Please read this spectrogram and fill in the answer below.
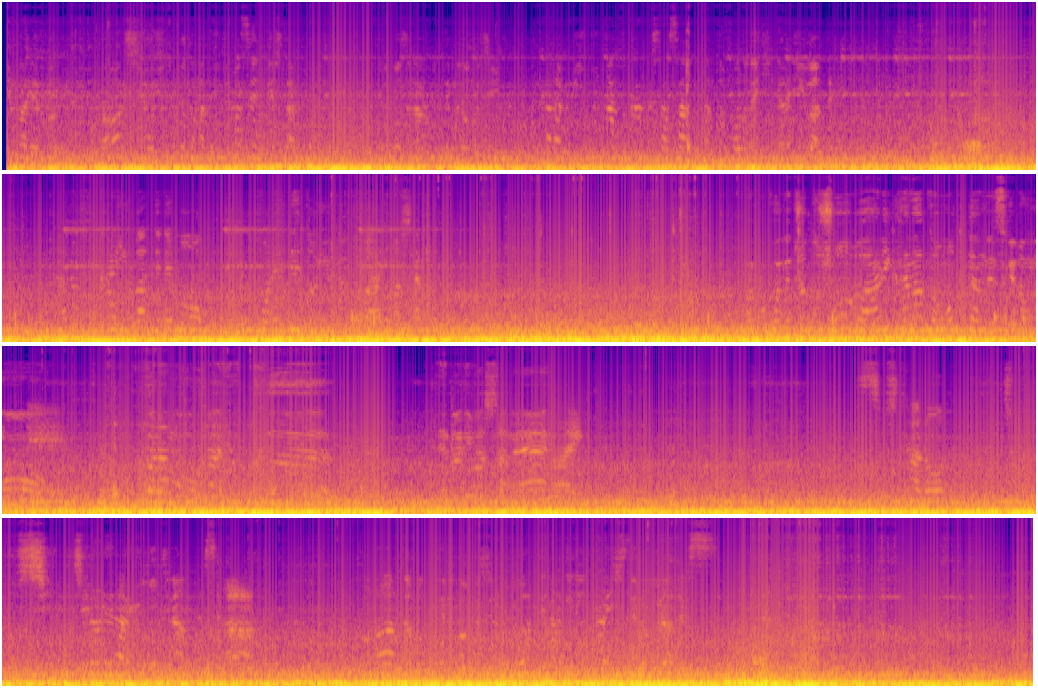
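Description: Steady low rumble inside a car's cabin, with a faint television broadcast, commentary included, playing through the car's audio system.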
